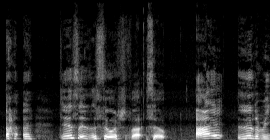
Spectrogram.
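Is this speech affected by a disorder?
Yes: cerebral palsy; several unnoticed strokes.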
